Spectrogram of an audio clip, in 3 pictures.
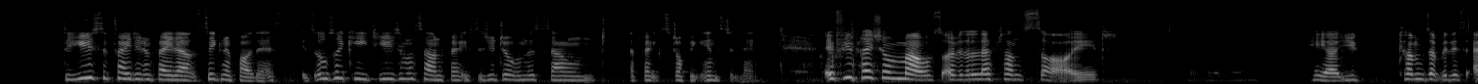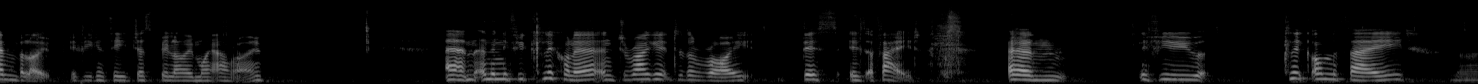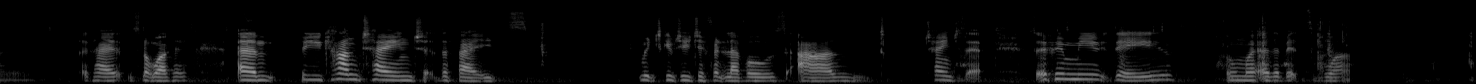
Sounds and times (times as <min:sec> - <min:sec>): Speech: 0:00.7 - 0:11.2, 0:13.1 - 0:17.4, 0:19.2 - 0:25.4, 0:26.2 - 0:26.9, 0:27.6 - 0:29.8, 0:30.4 - 0:34.9, 0:36.0 - 0:43.1.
